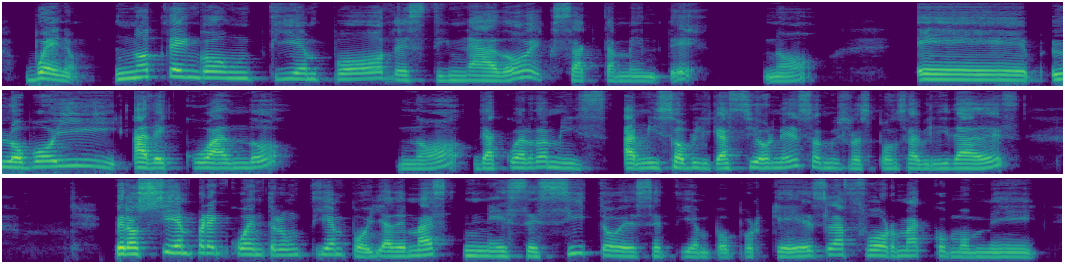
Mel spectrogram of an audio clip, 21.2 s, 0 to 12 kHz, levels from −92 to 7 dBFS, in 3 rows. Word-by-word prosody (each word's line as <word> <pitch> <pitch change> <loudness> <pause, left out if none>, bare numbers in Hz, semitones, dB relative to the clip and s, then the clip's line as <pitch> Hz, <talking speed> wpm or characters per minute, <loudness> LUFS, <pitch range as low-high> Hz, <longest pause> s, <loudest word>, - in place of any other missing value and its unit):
Bueno, 170 -5 +3 0.2
no 245 +6 +3
tengo 245 -4 +4
un 215 -1 -5
tiempo 195 +1 -2
destinado 155 +1 -2
exactamente, 140 - -7 0.3
¿no?, 135 +3 -8 0.6
eh, 170 -3 +2
lo 180 0 +6
voy 205 0 -1
adecuando, 170 +1 +2 0.7
¿no?, 145 +1 -6
de 155 - -1
acuerdo 170 +4 -1
a - - -2
mis 160 -4 -8
a 165 - +6
mis 165 +1 -3
obligaciones, 170 +5 0
o, - - -1
a - - -5
mis 160 -2 -9
responsabilidades. 150 +2 -2 1.0
Pero 225 0 +12
siempre 255 +2 +5
encuentro 210 -5 -1
un 200 0 -8
tiempo, 210 -8 -1
y 155 - -3
además 180 +6 +2
necesito 165 - -2
ese 150 0 -1
tiempo, 140 -3 -8
porque 145 +1 -2
es 165 +1 -6
la 200 0 +1
forma 175 -2 -2
como 140 -4 -6
me 135 -1 -6
170 Hz, 115 wpm, -23 LUFS, 155-200 Hz, 1.0 s, Pero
